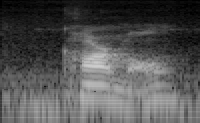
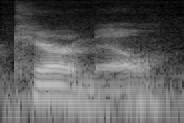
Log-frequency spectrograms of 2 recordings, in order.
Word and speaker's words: caramel: also have a sugar-free caramel or caramel depending on what coast you live on but i'm going to say carmel because i'm in texas so if i'm saying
